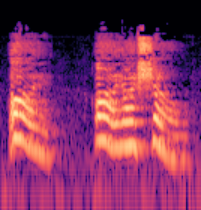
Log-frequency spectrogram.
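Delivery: loud, solemn falsetto vow; earnest cartoon-mouse falsetto; Mickey. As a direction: pledge obedience in a high squeak.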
